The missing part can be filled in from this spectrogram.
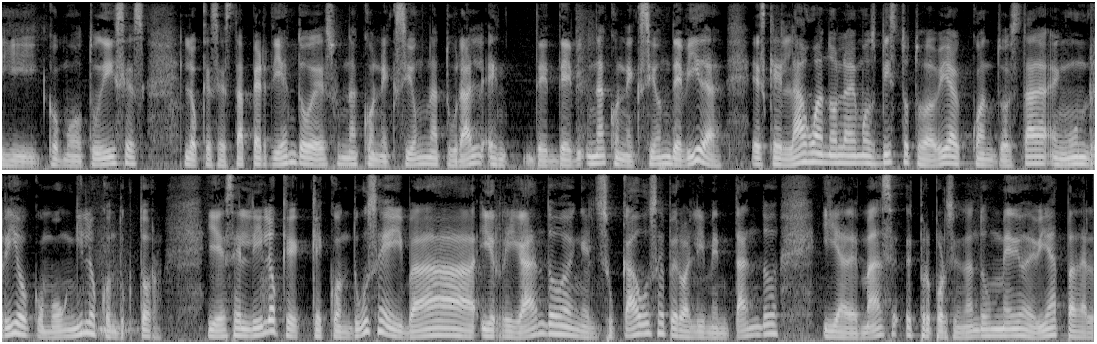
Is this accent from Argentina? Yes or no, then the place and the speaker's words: no; Guatemala; como ciudadanos y como guatemaltecos que sentimos muchos de los que estábamos ahí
